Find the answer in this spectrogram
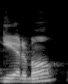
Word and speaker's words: Guillermo: They're in Toronto and they see the double Oh, L's and they pronounce it all the time. my name is Guillermo, so you don't have.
